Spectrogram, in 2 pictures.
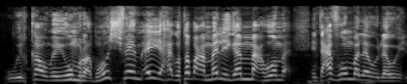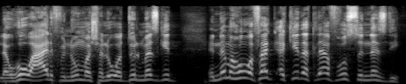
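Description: A man with an Egyptian accent delivers a sermon as a lively story, his voice pitched high and his speech very quick. He acts out the dialogue and laughs often, recorded close and dry with no room echo. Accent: Egyptian Arabic. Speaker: preacher.

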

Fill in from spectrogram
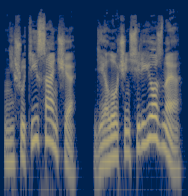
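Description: A man reading a story aloud, voicing a frightened young noblewoman who pleads softly and emotionally with her brother. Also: medium pitch, huge pitch swings, moderate pace, no echo, clean studio sound. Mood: worried. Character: anxious young noblewoman, the hero's sister.

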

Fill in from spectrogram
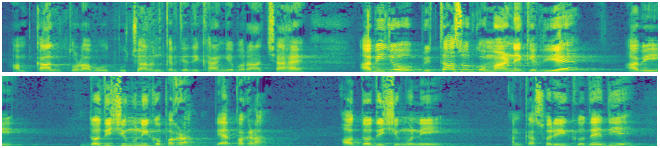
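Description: A man with a high voice gives a devotional scripture discourse and tells stories in a chatty, lively way. The sound rings in a hall with a long echo. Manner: chatty storytelling with laughs and acted quotes. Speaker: preacher.

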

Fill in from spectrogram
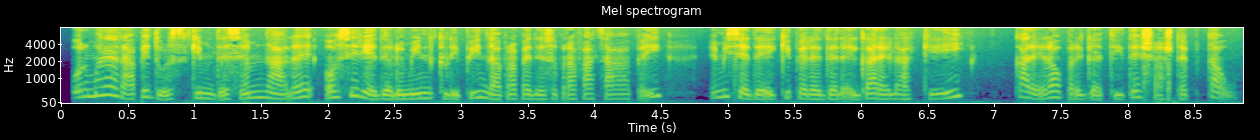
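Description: A woman narrates an audiobook in a measured, even reading. Her voice is bright and forward. The recording is dry and close, with no room sound. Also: fairly low pitch, no echo. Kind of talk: scripted narration.

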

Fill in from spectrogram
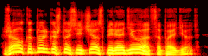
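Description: A proud nobleman count and father, put on by a male audiobook narrator, booming and commanding, pitched higher and louder than the reader's own voice. The tone stays dark and mellow underneath, with a stern, oratorical edge. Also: expressive, measured pace. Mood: jovial. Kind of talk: audiobook character voice.

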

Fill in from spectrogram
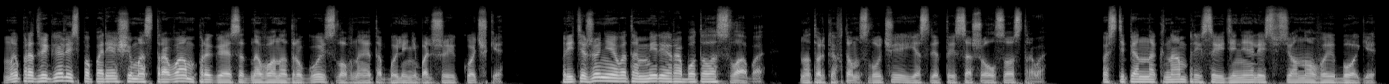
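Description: A man narrating a novel chapter in first person, with a measured, steady reading on a close mic. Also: on the low side, no echo. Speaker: audiobook narrator.

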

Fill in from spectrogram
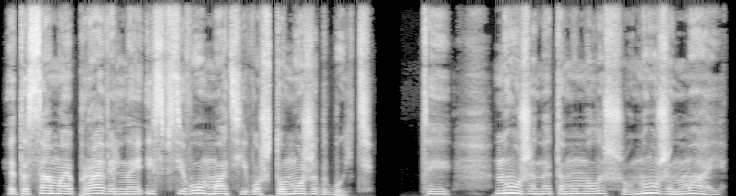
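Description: A woman's voice: medium pitch, a little slow, warm tone, no room sound, studio quality, lightly acted. A woman reading an audiobook, voicing an urgent, insistent man arguing with his lover over the phone. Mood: pleading.

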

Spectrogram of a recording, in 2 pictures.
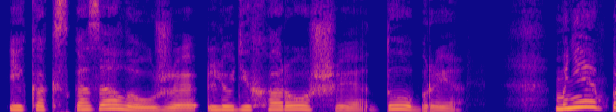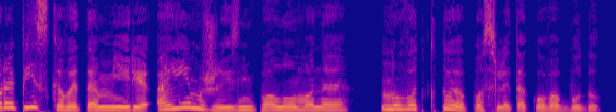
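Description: A woman's voice: mid-range voice, animated, normal speed, warm tone, no echo, studio quality. Wry woman reading a novel aloud. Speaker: audiobook reader. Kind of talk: first-person fiction narration.

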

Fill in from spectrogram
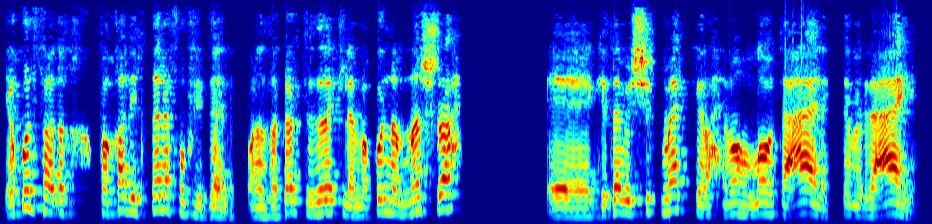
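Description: A man with an Egyptian Arabic accent teaching Quran recitation, slowly repeating example words and often checking that his listeners follow. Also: on the high side, lively intonation, fairly bright tone. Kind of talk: explaining lesson with recited examples. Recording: dull lo-fi recording.

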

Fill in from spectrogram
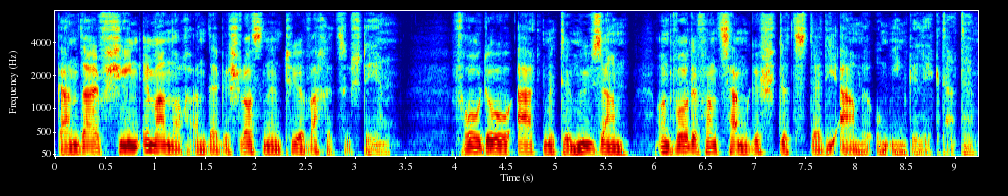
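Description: A man with a very deep, husky voice reads an audiobook in a dramatic, expressive way, his pitch swinging widely. The sound is dry, with a bright edge, but slightly dull and lo-fi overall. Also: dry recording. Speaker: audiobook narrator.

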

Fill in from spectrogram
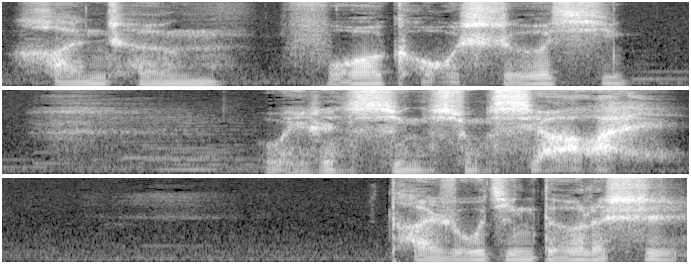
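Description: A male actor playing a sick, grieving old court official in a Chinese historical audio drama, his voice hoarse, breathy and raspy, halting and theatrical. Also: fairly low pitch. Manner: theatrical, halting, swinging from whisper to wail. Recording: music under the voice.

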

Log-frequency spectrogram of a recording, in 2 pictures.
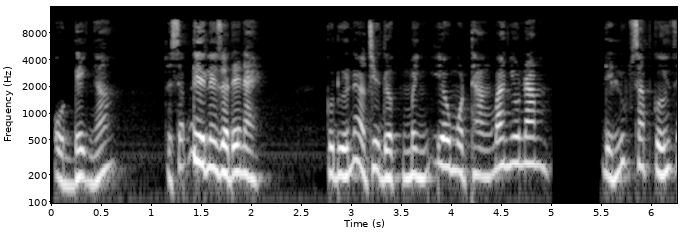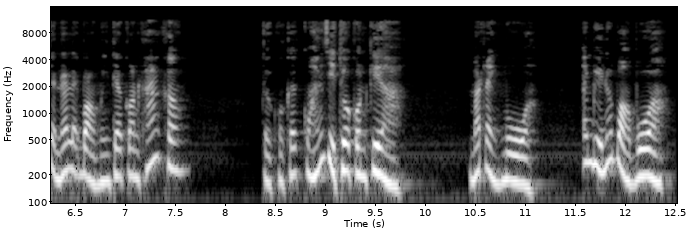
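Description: A woman voicing a jealous, furious young woman who has been jilted, shouting insults. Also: animated, fast talker, breathy edge. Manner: shrill, screaming, insulting.

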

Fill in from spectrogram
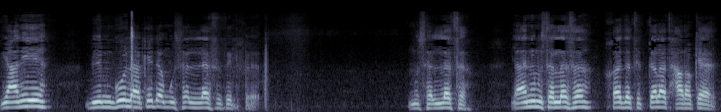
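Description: Egyptian man teaching, chanting verse slowly. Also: a little high, a little mellow, muffled recording. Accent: Egyptian Arabic. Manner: drawn-out chanting of quoted verse, quick asides; asks and answers his own questions. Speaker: teacher explaining a classical Arabic text. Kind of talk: colloquial Egyptian lesson mixing classical quotations.

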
